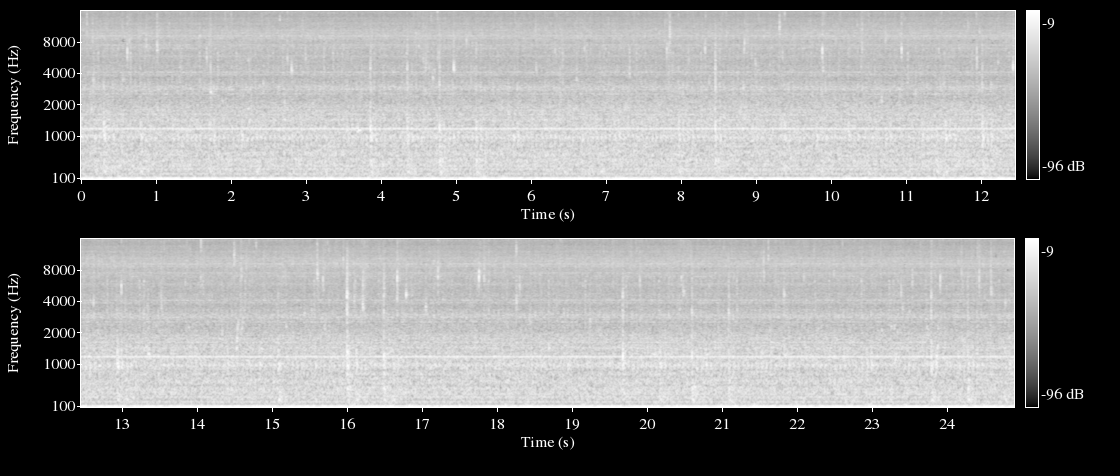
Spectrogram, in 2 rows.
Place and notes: Tehran Province, Tehran, District, No. 1، W Zartosht St, Iran - An air cooler on the rooftop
